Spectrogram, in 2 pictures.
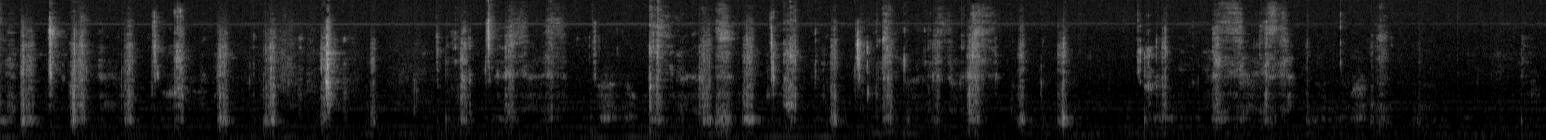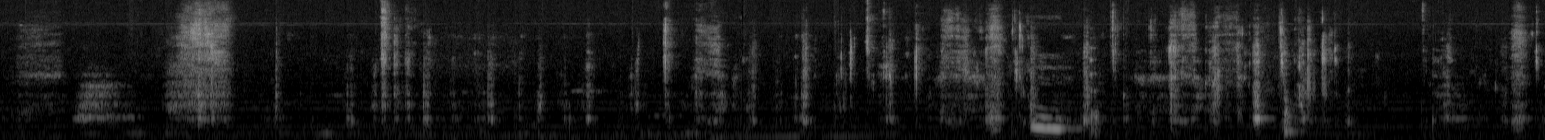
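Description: Close-up chewing of spicy chow mein noodles and crunchy cucumber salad eaten by hand: many short wet smacks, clicks and crunches in an uneven run, with a longer breathy sound about halfway through.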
